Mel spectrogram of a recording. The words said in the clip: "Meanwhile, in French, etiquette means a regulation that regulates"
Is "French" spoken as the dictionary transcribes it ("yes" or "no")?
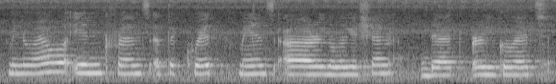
no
